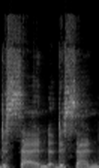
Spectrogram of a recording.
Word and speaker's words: descend: And the word descend has the second syllable stress.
